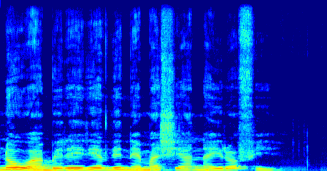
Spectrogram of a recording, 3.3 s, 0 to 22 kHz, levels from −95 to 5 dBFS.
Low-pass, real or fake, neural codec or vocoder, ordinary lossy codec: none; real; none; none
